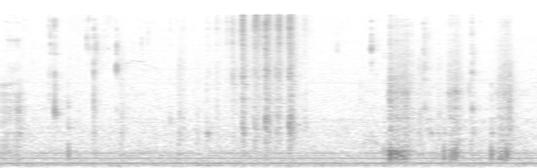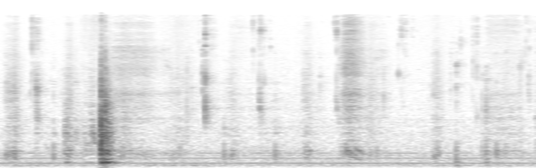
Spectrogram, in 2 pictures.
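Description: Someone bites and chews IKEA Kakor chocolate oat cookies, with faint crunches and mouth sounds spread across the clip and one sharp, louder crunch in the middle, close to the mic.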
